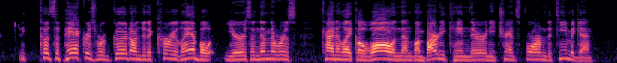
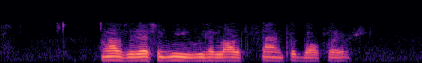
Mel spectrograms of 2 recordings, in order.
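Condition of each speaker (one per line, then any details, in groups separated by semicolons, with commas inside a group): No condition
Parkinson's disease; diagnosed about two years ago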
